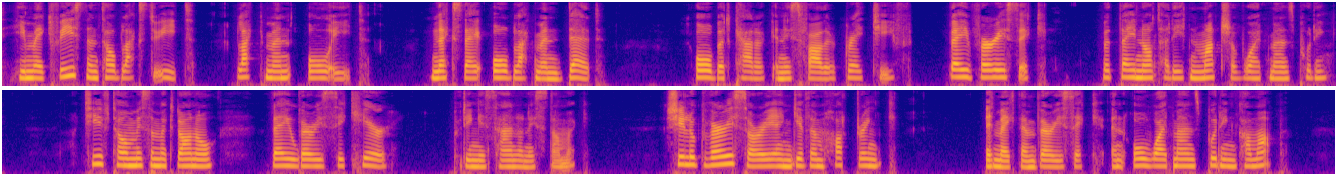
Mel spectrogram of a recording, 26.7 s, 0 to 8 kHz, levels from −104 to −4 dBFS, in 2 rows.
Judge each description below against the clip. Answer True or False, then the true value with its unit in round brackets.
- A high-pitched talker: True (200 Hz)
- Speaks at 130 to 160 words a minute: False (175 wpm)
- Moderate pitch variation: False (1.7 semitones)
